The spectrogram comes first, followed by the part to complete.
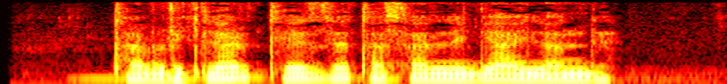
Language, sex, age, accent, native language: Uzbek, male, 18-24, Samarqand, Uzbek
